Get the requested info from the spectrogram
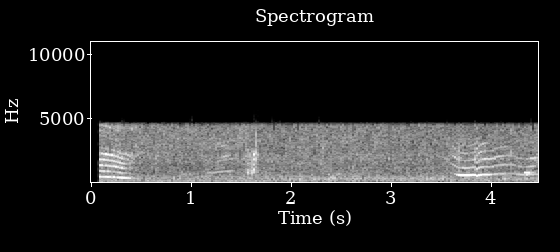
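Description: A toddler's high-pitched squeal, falling in pitch, right at the start, and another short squeal near the end, with a brief click about a second and a half in.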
